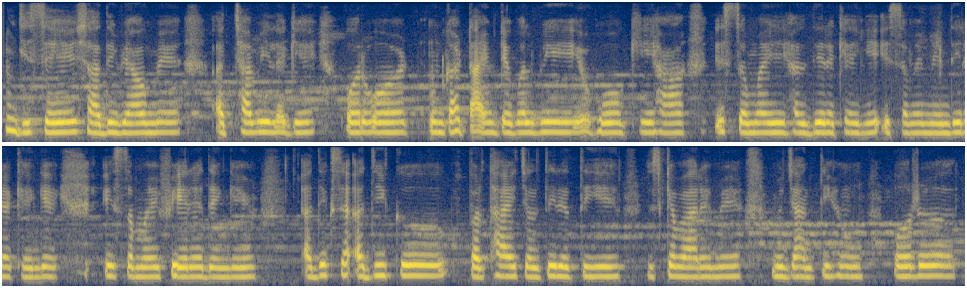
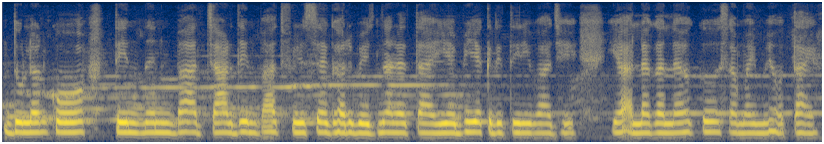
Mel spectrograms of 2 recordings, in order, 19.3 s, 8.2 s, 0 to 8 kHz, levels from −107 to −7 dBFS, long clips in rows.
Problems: constant background noise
